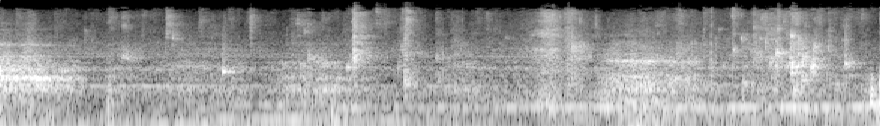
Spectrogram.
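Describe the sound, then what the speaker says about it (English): Hands are washed under running water at an old, run-down mine site, with splashing and trickling water and irregular bursts of rinsing over several seconds, close by. "Wash my hands off here."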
